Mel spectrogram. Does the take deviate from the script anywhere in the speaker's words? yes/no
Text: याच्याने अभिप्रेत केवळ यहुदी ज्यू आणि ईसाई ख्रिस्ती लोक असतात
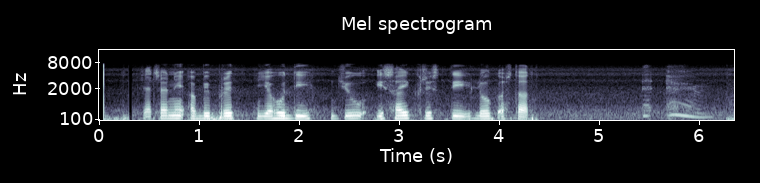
yes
